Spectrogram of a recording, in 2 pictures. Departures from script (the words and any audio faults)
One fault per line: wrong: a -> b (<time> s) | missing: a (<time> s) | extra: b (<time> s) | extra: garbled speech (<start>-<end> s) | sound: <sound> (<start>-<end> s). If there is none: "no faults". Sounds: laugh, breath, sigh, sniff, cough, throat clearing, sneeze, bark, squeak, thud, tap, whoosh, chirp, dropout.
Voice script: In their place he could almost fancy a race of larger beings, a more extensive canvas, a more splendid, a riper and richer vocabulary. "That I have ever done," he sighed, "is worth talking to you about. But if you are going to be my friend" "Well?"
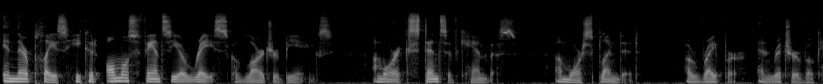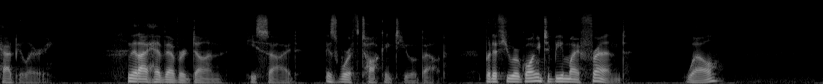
no faults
